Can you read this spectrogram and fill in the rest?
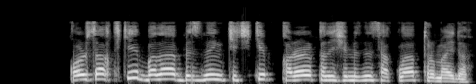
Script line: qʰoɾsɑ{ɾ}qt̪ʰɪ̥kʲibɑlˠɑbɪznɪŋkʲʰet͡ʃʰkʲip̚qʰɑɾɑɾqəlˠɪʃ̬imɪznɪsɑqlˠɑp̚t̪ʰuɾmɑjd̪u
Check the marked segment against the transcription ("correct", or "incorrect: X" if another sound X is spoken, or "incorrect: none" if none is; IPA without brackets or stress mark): incorrect: none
